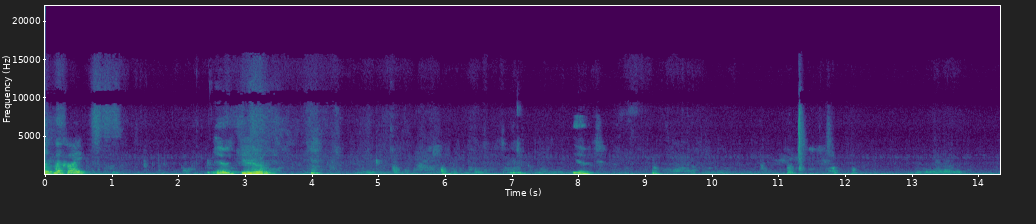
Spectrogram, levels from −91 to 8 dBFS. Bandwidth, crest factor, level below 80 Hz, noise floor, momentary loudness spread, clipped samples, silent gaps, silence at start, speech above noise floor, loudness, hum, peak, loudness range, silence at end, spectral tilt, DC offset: 9.2 kHz; 24 dB; -44 dBFS; -49 dBFS; 29 LU; under 0.1%; none; 0 s; 31 dB; -20 LUFS; none; -2 dBFS; 23 LU; 0.6 s; -8.5 dB/octave; under 0.1%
